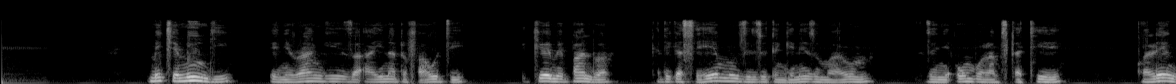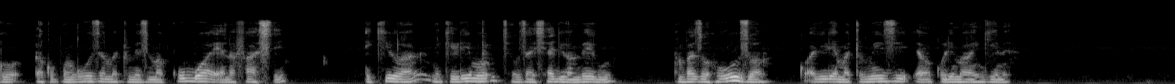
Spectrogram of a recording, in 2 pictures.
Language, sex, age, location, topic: Swahili, male, 25-35, Dar es Salaam, agriculture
